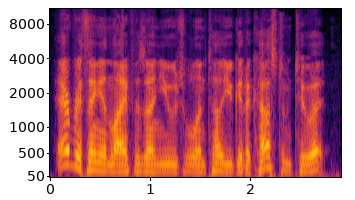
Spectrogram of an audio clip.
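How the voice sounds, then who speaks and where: A man's voice: medium pitch, lively intonation, quick pace, dry recording, close to an everyday voice. A man voicing a genial, slightly vain male scarecrow. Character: proud straw-stuffed male scarecrow.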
